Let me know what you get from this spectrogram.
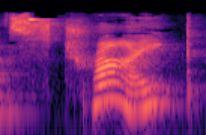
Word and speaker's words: strike: Uh, strike, atenção que o é final é mudo.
